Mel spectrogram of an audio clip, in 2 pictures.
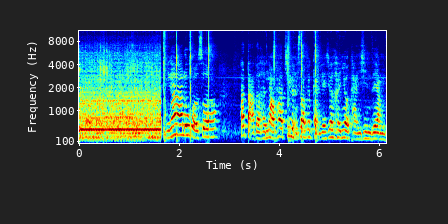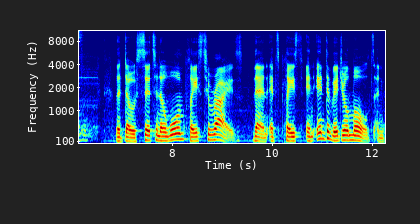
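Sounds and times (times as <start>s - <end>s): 
blender mixing flour, yeast, sourdough starter and soy milk for bread dough: 0.0s - 1.7s
speech: 2.1s - 12.2s.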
